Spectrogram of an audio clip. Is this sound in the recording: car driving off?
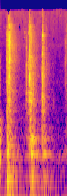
no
